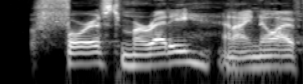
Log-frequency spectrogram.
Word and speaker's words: Maready: Forrest Maready, and I know I've pronounced it correctly.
